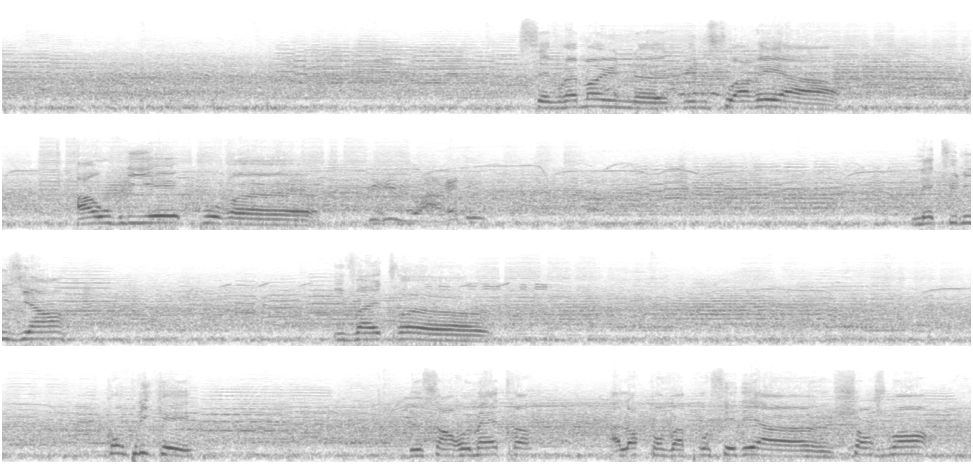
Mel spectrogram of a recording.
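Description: A large stadium crowd roars and chants steadily outdoors.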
